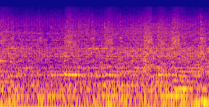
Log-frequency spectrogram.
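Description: Dramatic background score with a sustained deep bass drone under layered held tones.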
